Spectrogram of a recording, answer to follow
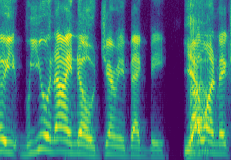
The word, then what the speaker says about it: Begbie: Jeremy Begbie's a Cambridge trained musician and theologian.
